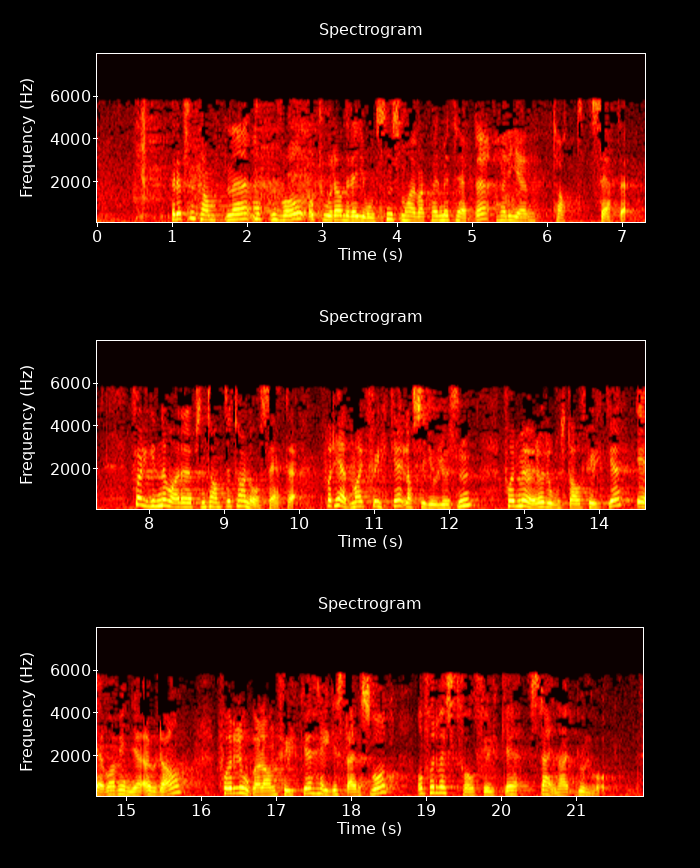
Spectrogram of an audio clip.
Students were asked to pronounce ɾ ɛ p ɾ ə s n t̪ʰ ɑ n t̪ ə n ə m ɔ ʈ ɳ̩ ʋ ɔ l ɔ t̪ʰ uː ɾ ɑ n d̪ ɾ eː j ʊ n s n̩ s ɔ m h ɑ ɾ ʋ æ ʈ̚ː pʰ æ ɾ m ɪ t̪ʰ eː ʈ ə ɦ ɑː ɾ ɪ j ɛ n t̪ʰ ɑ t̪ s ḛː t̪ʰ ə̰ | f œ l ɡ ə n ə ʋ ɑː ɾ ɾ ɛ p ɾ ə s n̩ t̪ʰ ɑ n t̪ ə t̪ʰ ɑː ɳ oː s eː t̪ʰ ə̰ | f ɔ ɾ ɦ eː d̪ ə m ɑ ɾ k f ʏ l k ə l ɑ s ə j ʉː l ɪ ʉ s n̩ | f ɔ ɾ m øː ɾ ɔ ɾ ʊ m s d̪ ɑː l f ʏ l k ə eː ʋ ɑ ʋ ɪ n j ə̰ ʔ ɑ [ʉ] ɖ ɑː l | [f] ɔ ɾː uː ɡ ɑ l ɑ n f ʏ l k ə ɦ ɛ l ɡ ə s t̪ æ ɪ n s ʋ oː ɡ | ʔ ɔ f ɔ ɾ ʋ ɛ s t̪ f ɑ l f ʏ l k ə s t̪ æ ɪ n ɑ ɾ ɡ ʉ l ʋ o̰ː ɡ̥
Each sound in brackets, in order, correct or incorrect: correct, correct

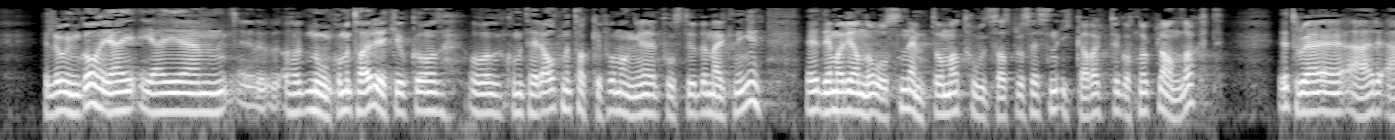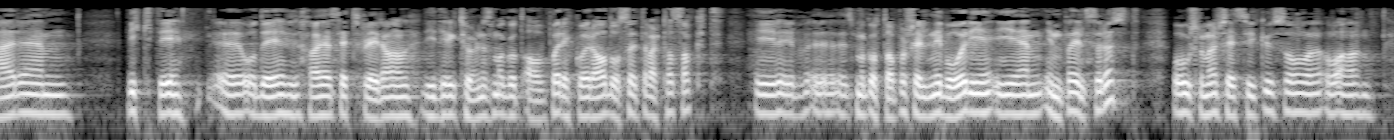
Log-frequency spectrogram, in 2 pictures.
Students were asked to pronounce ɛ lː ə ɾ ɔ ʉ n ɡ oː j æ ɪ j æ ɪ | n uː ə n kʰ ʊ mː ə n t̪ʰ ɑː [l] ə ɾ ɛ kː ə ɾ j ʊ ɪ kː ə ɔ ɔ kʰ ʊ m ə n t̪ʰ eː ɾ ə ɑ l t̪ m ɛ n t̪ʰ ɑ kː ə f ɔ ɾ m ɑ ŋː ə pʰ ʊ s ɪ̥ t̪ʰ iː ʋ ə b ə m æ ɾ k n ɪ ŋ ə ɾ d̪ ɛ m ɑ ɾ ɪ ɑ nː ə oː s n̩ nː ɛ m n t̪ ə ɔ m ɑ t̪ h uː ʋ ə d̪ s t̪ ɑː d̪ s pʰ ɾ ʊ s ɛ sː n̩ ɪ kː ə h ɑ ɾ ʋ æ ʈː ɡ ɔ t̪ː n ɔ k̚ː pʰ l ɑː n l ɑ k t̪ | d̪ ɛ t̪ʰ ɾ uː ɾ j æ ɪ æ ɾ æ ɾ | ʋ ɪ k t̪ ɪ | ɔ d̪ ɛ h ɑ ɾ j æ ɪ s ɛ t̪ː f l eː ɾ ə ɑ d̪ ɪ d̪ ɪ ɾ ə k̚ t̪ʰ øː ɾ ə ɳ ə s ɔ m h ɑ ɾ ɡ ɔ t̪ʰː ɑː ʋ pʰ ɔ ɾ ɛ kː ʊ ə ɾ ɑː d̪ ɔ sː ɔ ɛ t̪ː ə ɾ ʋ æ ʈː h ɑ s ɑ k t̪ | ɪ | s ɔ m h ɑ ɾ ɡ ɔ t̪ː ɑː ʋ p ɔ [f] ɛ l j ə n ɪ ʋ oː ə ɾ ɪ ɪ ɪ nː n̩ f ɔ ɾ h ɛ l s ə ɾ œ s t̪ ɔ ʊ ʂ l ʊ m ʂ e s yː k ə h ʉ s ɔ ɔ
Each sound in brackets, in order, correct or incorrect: incorrect: ɾ, incorrect: ʂ

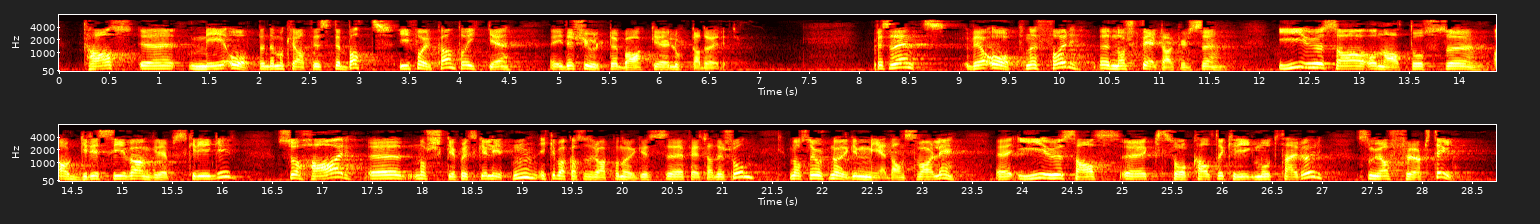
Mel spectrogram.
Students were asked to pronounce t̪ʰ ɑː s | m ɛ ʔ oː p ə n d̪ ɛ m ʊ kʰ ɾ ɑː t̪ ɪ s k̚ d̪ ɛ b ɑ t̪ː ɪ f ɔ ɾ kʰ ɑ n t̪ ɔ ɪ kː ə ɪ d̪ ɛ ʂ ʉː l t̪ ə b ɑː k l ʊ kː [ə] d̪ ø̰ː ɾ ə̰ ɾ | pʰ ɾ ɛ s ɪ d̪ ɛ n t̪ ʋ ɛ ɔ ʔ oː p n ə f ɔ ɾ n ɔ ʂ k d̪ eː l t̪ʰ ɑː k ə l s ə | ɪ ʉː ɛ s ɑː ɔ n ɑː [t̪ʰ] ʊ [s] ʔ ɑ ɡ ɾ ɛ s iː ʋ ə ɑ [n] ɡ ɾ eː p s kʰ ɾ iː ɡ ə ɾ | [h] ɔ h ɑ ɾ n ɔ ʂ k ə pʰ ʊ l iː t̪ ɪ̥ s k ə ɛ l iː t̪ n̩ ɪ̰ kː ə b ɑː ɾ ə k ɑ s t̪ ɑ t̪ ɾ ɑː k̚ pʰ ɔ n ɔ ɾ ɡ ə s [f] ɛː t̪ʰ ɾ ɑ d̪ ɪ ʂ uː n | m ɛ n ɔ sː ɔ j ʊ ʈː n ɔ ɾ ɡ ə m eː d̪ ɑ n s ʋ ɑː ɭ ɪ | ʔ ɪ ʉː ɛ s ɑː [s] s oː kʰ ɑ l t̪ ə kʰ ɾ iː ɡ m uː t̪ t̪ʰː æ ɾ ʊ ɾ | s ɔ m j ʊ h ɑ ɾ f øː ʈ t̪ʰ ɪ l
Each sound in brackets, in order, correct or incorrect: incorrect: ɑ, incorrect: t̪, correct, incorrect: ŋ, incorrect: s, correct, correct

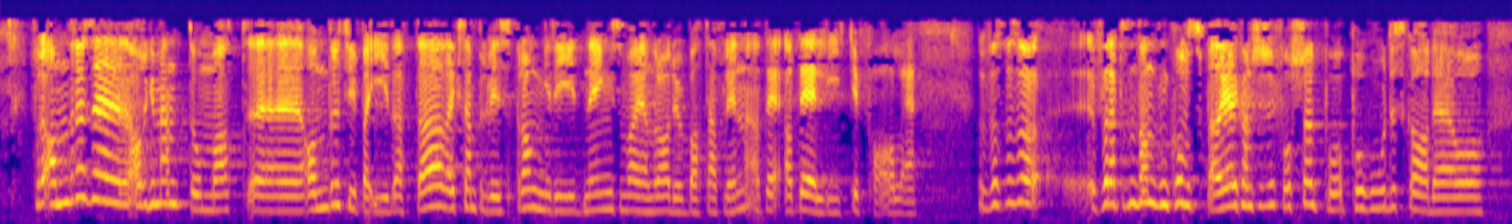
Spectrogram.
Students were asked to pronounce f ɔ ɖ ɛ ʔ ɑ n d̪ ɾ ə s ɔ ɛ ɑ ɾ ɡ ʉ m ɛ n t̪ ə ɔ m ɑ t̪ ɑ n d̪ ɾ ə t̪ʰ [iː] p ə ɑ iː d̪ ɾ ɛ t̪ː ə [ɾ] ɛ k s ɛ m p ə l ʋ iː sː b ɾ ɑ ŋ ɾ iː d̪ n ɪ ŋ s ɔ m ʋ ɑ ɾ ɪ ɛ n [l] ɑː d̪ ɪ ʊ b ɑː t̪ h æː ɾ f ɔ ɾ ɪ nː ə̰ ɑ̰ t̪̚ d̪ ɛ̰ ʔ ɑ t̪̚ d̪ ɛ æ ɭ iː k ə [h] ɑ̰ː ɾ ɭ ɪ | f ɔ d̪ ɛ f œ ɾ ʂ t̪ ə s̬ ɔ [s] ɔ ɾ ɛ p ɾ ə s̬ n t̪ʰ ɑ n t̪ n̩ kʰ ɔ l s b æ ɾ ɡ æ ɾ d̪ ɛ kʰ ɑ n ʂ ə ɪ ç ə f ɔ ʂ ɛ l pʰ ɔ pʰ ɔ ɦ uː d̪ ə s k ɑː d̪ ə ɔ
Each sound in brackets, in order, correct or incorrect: incorrect: yː, correct, incorrect: ɾ, incorrect: f, incorrect: f

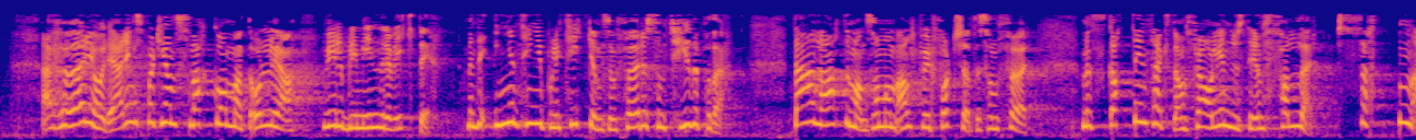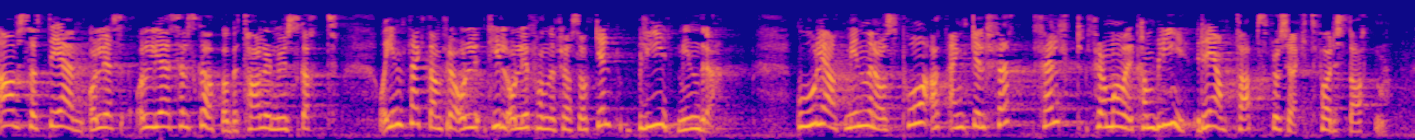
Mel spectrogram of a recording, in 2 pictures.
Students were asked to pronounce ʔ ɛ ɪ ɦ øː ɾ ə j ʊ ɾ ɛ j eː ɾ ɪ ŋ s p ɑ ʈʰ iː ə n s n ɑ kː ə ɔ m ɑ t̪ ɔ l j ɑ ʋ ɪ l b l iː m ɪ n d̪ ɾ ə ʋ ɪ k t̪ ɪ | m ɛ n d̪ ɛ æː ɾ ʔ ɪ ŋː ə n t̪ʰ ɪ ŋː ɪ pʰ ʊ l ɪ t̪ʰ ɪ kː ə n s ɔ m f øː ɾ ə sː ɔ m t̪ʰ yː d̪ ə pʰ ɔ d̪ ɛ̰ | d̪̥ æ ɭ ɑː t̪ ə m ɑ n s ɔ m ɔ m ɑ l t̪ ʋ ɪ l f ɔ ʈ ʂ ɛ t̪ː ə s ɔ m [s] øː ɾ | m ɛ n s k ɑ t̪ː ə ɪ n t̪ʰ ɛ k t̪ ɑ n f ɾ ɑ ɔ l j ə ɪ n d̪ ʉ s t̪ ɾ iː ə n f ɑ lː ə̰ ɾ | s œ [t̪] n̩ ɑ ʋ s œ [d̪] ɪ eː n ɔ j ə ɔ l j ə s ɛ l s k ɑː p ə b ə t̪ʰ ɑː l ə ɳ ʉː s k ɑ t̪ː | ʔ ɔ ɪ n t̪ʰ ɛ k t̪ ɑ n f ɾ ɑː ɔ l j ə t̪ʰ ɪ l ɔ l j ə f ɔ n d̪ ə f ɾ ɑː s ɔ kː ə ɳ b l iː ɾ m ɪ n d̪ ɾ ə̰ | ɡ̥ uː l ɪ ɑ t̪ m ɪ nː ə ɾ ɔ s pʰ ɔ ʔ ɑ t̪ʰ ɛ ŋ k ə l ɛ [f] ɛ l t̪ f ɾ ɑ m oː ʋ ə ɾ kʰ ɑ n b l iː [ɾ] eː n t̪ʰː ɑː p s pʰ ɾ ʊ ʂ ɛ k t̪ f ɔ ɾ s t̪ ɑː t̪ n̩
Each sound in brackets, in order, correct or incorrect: incorrect: f, correct, incorrect: t̪, correct, correct

